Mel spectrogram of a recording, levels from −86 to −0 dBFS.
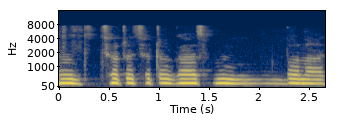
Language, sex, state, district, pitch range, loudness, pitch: Bengali, female, West Bengal, Dakshin Dinajpur, 190-205 Hz, -14 LUFS, 200 Hz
